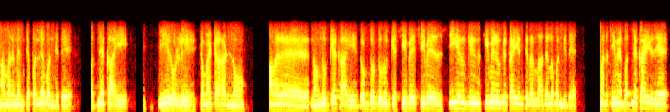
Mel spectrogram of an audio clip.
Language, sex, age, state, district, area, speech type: Kannada, male, 60+, Karnataka, Bellary, rural, conversation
